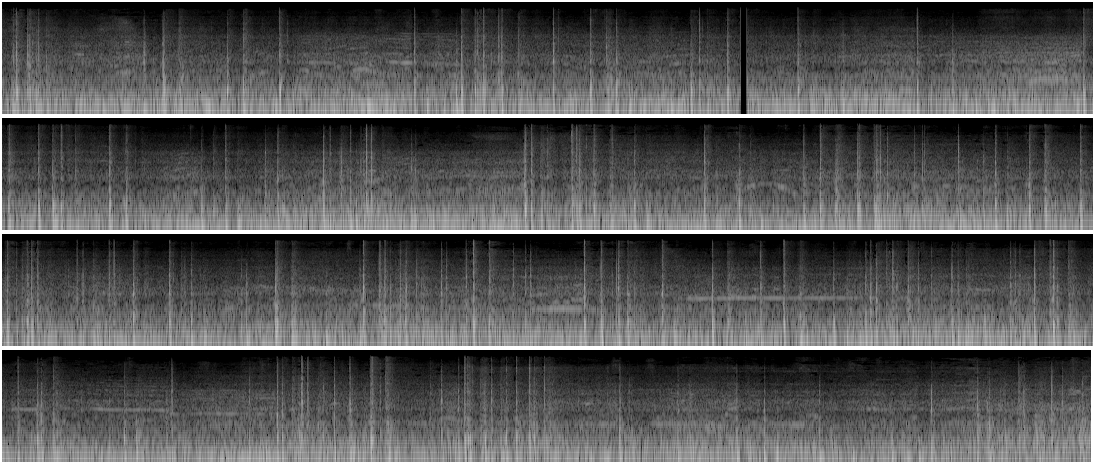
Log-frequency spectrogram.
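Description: Large aerial fireworks display, shells bursting in quick succession: many sharp bangs over a continuous low rumble.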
